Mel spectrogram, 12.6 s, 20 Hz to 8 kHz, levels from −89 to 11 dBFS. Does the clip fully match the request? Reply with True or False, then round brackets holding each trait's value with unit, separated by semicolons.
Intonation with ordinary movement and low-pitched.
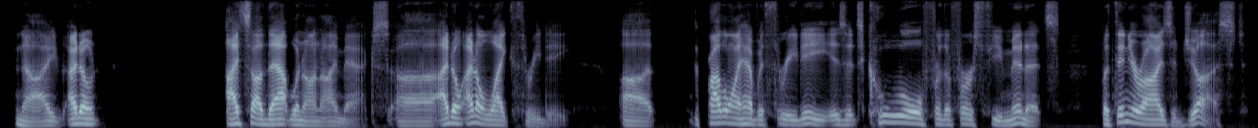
True (4.8 semitones; 110 Hz)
